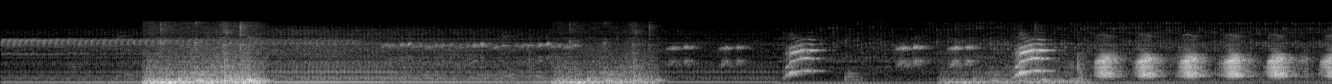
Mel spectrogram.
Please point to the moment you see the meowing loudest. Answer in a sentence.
The volume of the meowing peaks at 2 seconds.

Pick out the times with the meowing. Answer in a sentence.
The meowing can be heard from 1.4 to 2.7 s, from 5.5 to 6.7 s and from 9.3 to 11.0 s.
